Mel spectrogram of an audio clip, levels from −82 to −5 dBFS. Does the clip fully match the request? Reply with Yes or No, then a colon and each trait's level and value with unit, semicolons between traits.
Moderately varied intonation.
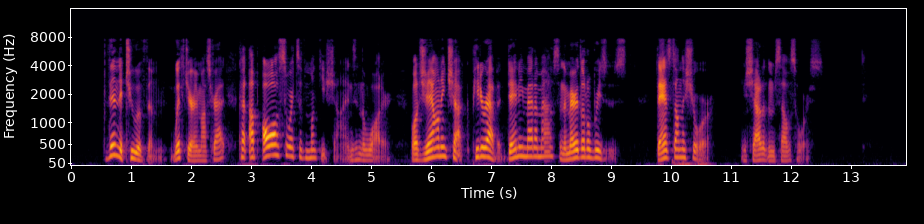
No: wide, 7.1 semitones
